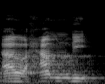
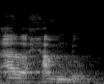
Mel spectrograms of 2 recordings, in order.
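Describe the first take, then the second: First: The word ends with an i vowel. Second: The word ends with an u vowel.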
